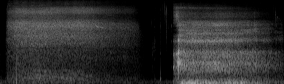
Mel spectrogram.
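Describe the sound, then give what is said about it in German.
A long, steady breath drawn in through the nose with an airy hiss, a brief pause, then a slow, breathy exhale through the mouth with a rougher, fuller rush of air, as a breathing exercise. No talking. “Musst du halt ganz tief durch die Nase einatmen, ungefähr so. Machen wir zusammen jetzt. Durch den Mund wieder ausatmen langsam.”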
